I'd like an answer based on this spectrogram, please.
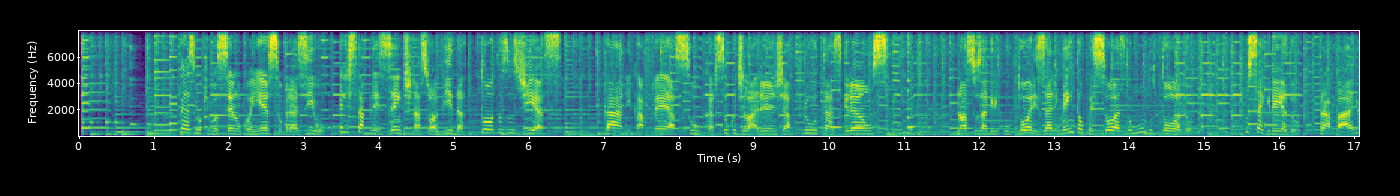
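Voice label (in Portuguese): Varejo Chic Português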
